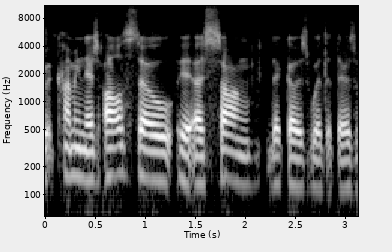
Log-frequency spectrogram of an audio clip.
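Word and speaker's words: esayn: in infinitely aware is the word esson which is e-s-a-y-n and it's pronounced s on like e-s-o-n so and you'll see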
